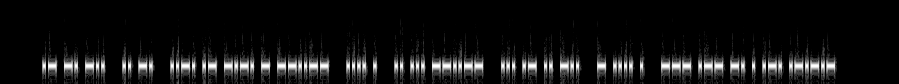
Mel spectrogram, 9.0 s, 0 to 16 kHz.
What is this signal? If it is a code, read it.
Morse code, heard as a keyed tone, about 46 wpm, 700 Hz. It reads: AND IN FACT, HE IS, SAID THE OWNER.
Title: Sentences from Top 1600 Words 45wpm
